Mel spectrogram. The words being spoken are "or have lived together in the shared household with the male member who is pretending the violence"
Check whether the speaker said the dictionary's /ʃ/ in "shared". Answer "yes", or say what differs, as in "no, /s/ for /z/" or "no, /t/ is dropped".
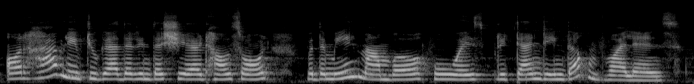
yes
